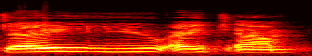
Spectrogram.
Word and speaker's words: jambalaya: But it's pronounced JUHMBUHLAHYUH.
